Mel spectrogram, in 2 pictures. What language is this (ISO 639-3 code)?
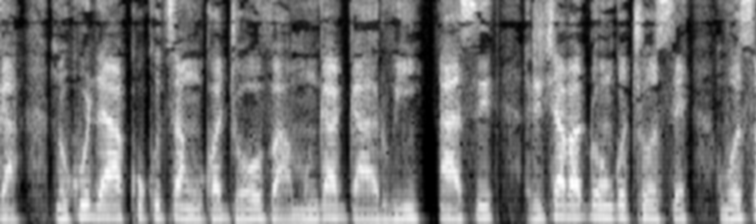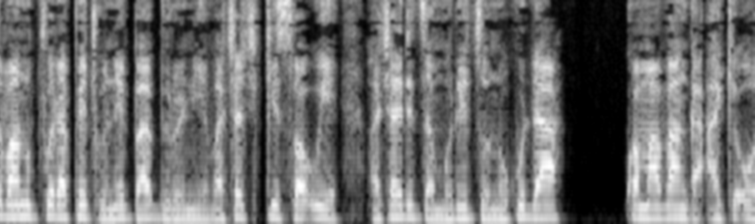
sna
